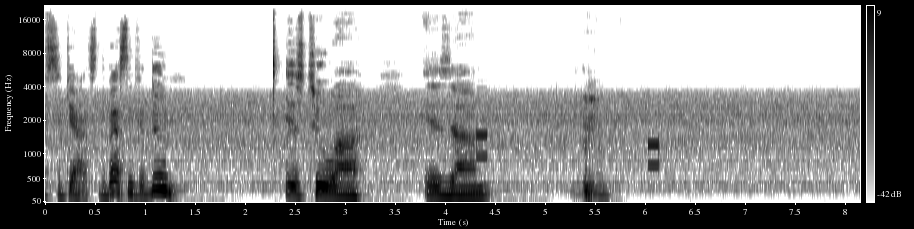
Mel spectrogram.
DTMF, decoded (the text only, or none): # 4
